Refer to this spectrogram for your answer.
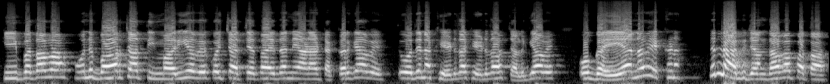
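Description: A woman playing a high-voiced defensive young wife. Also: fairly quick, few pauses, a bit bright. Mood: reassuring. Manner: defensive, pleading. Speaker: actor in a family drama. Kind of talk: amateur family drama acting.

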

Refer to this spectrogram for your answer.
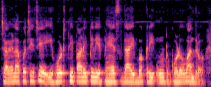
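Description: A man goes through a children's workbook answer by answer. His voice stays in a narrow, even band, reading off lists of words one after another. It sounds like a patient teacher walking pupils through their exercises. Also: medium pitch, moderate pace. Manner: reads answers in a flat, list-like way.

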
